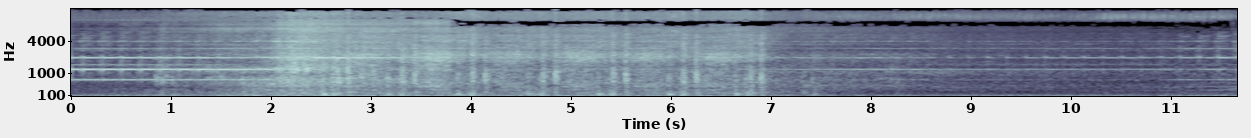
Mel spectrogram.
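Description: Dutch NS Sprinter electric passenger train passing close by, with a loud rush and regular wheel clacks over the rail joints for about five seconds before it fades. A level-crossing warning bell rings at the start and faintly again near the end.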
